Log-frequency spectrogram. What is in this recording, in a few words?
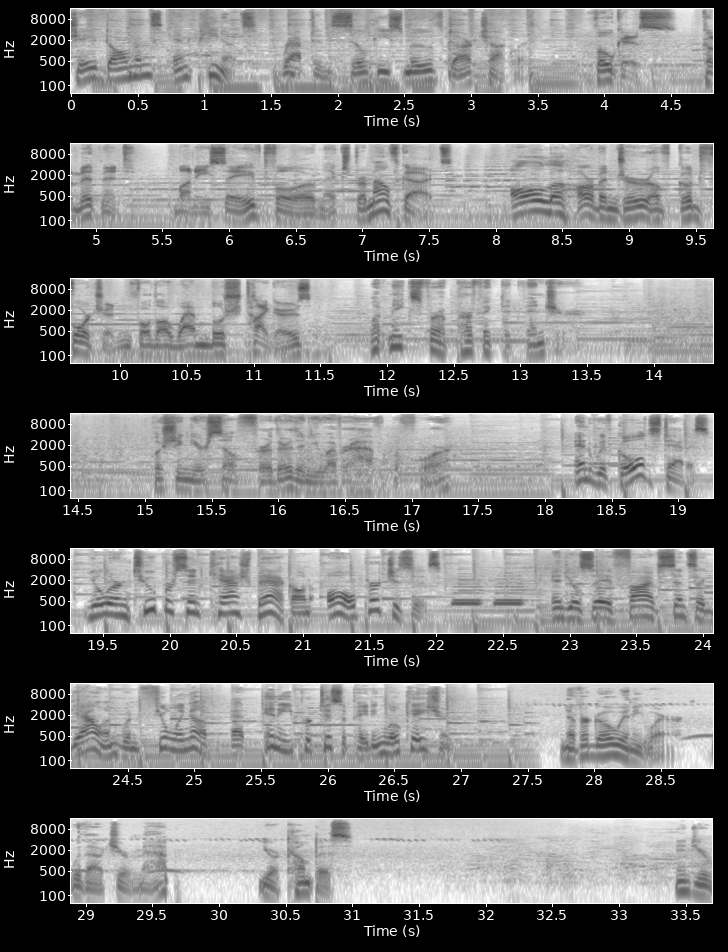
commercial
